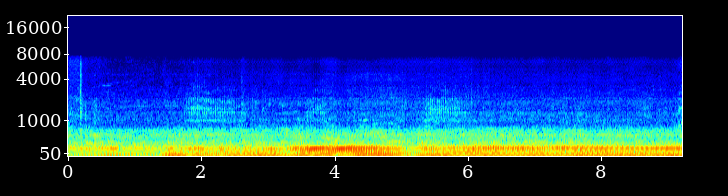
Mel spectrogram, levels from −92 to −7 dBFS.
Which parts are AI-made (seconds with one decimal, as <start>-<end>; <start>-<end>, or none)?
0.0-0.4; 1.9-9.2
